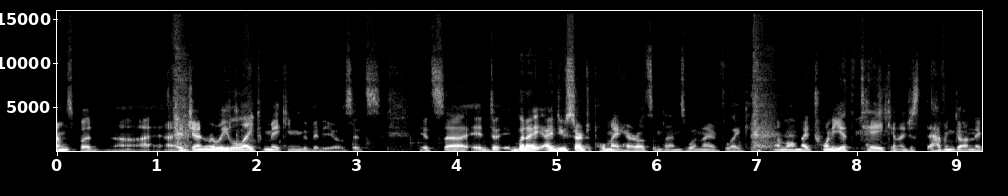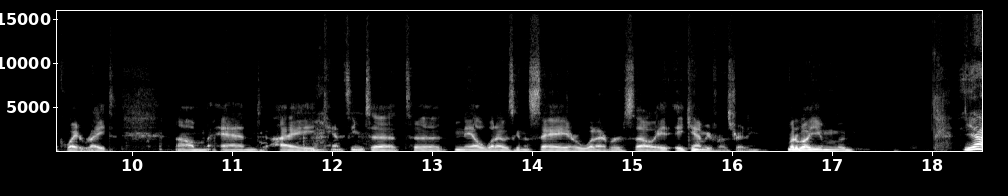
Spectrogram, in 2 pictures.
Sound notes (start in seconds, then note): 11.6 chuckles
